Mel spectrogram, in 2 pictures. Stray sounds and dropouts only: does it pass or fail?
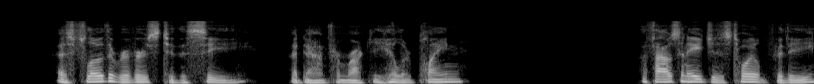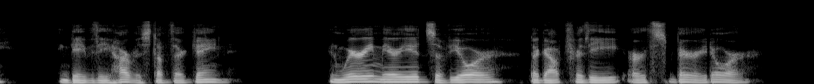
pass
